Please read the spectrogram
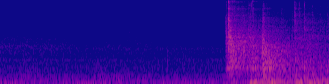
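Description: Near silence of a hushed theatre, then a sudden hiss-like noise starts near the end.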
